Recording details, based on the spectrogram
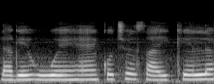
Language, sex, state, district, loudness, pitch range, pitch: Hindi, female, Chhattisgarh, Balrampur, -13 LUFS, 215-230 Hz, 220 Hz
